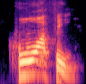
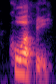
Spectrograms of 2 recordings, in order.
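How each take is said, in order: First: "Coffee." with a rounded kʰwɔ vowel; imitating coffee accent. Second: "coffee" rhotic, core-fee. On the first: Copying the Jersey "coffee" on request, kwaw-fee. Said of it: "Like that?". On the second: Teaching the New Jersey "coffee" to friends, core-fee. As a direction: say "coffee" with an r, kʰɔɹfi. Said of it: "it's core". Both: Shown as a demonstration.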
